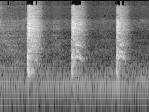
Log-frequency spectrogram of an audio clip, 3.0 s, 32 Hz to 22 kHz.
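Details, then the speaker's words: Nursing student demonstrating effective cough technique: deep breath, arms crossed pressing on the abdomen, body leaning forward, then three short forceful coughs about a second apart to clear sputum. "batuk dilakukan dengan cara menekan like menekan perut terlebih dahulu disilangkan seperti ini dicondongkan ke depan badan dicondongkan kedepan lalu batuk 2-3 kali"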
